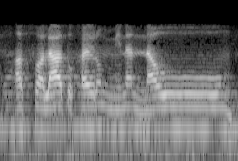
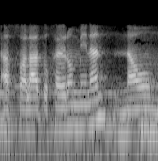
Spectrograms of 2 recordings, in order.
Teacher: اس نوم کے لفظ کو بڑا ہی مختصر پڑھتے ہیں · Shown in: second take · الصلاۃ خیر من النوم، مختصر سا پڑھیں گے، کیونکہ یہ حرف مدہ ہی نہیں ہے.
